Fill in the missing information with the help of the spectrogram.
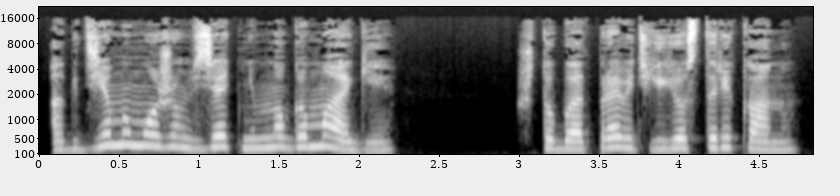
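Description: A woman voicing a spirited young heroine in an audiobook, brisk and insistent. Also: a little high, darkish tone, no echo, studio quality, close to an everyday voice. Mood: pressing.

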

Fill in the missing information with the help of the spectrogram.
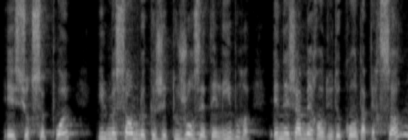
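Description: A woman reading the part of a young son who answers politely and softly, taken by surprise. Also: medium pitch, moderate pace, lightly acted. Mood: polite, surprised. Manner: polite and soft-spoken. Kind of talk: audiobook character reading.

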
